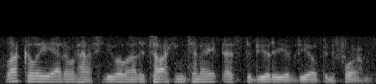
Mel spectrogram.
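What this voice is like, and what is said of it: Raspy, hoarse voice. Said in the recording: “my voice is a little bit raspier than normal. I've got a little bit of a throat infection ... fighting off a bit of a bug”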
